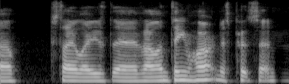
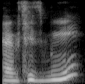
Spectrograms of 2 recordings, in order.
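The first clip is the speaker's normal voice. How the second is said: mock offence; 2 semitones higher than usual. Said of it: "almost feigning in the arch".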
